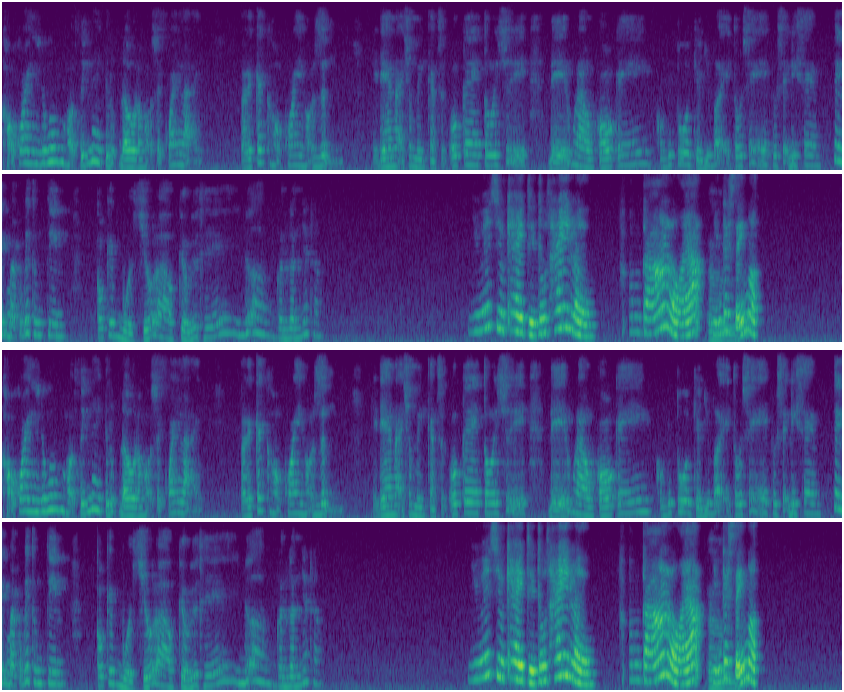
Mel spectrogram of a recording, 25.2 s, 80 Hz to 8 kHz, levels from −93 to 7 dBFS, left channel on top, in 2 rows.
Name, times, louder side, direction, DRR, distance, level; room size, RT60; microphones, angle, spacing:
voice 1, 0.0-3.0 3.6-5.1 5.6-13.8 14.0-17.4 23.2-23.6, right 1 dB, 70° right, 0.9 m, -39 dB
voice 2, 19.6-21.5 22.0-23.9, right 4 dB, 50° right, 0.4 m, -22 dB
3.4 x 2.2 x 2.4 m
head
